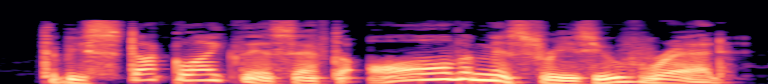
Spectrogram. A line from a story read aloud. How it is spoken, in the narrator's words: his mind's version of Henry taunted him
